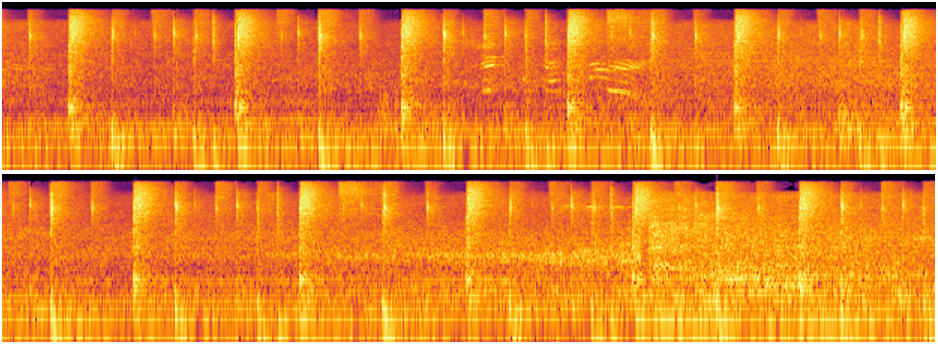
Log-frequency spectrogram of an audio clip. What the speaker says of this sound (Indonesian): Bus dari Jakarta yang pertama masuk hari ini adalah ANS dengan julukan Berkah.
